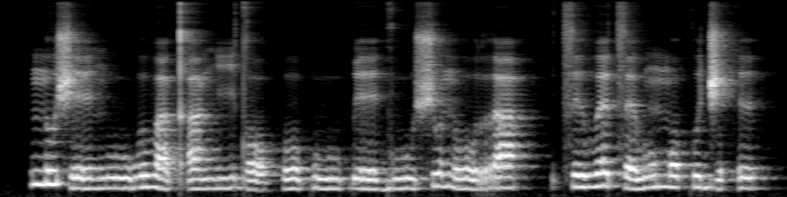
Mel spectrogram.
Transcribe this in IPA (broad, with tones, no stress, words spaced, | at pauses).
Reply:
nʊ˦ ʃeː˨ŋuː˨wʊ˦βa˨ kʼa˦ŋiː˦dɔ˨ | o˨puː˨ɓeː˨ɡuː˨ ʃʊ˦noː˨ra˦ | t͡sɪ˦ βɛ˦t͡sɛ˨ βũ˦mɔ˦˨kʊ˦d͡ʒɪ˨ hɪ˦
